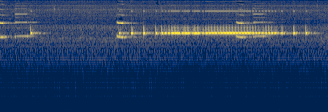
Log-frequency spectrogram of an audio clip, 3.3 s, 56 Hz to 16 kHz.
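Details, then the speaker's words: Fieldpiece SRL8 leak detector on an R410A HFC reference leak: shrill chirps quicken into a near-continuous squeal near the leak; very sensitive, picking up HFC about 2 inches away. "the hfc's extremely sensitive I mean literally fcks it up inches away depends which way the wind blows easily picks it up and maybe 2 in away you get it just right in the right"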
